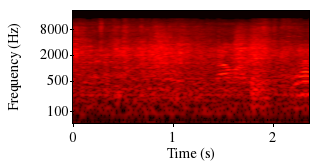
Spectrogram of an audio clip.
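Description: Busy wholesale produce market ambience: a steady noisy din of work with voices in the background.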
